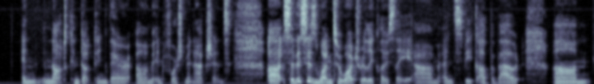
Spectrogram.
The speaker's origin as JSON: {"language": "English", "country": "United States", "moved": "yes", "lives_now": "United Kingdom", "said": "I am an American citizen living in the UK"}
